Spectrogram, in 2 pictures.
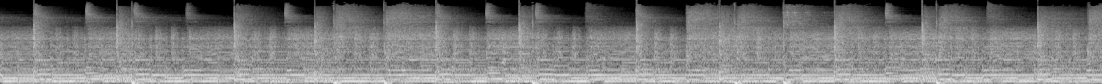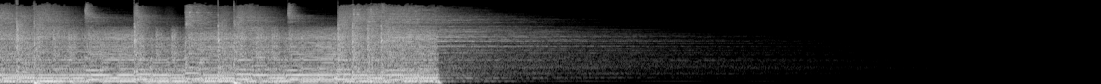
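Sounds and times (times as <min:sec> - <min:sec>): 
guitar through rigs: 0:00.0 - 0:17.0.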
